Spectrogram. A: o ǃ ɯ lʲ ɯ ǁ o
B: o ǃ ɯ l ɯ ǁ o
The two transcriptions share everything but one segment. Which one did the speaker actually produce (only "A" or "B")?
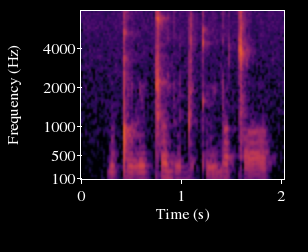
B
